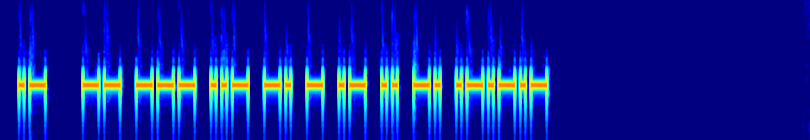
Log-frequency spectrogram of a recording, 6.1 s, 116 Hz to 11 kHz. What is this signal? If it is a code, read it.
Morse code, heard as a keyed tone, about 30 wpm, 700 Hz. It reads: A MOUNTAIN.
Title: Sentences from Top 1000 Words - Review Part 3 - 30wpm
